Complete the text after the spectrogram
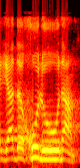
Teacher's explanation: لام کے بعد واو مدہ ہے، ایک الف کی مقدار لمبا کر کے پڑھا جائے گا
